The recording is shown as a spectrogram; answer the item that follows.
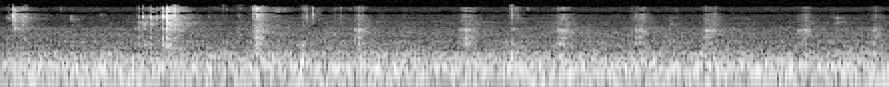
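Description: Raw radish being chewed: a run of crisp crunches, about three a second.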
